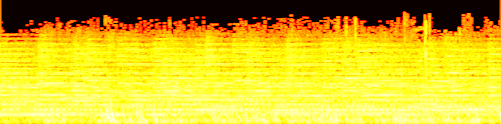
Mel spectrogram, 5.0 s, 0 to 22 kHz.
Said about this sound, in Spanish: Son las 12 de esta mañana. La catedral de la capital letona se hace oír con su repicar de campanas.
